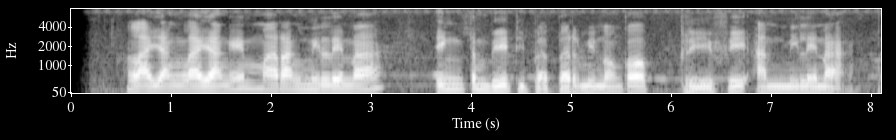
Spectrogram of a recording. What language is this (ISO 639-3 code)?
jav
